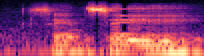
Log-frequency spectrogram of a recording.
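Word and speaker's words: 先生: Sensei, sensei gitu ya. Jadi E-nya yang panjangin, I-nya tuh kayak nggak dibaca. Sensei gitu.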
